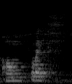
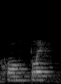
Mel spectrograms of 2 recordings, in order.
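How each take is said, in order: First: The word ends with a ks sound. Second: The word ends with a plain k sound. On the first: The speaker calls it right. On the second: The speaker calls it wrong.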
